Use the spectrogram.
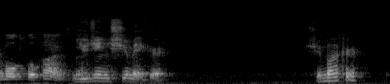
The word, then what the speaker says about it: Shoemaker: Schumacher? It's spelled Shoemaker. So then it's probably Shoemaker.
